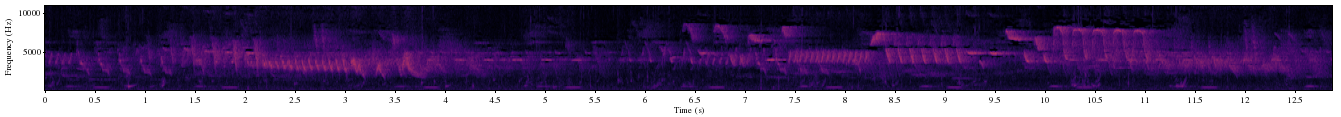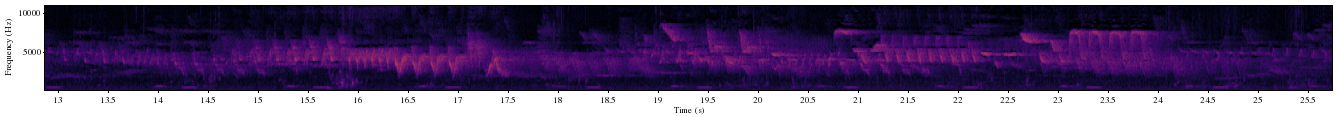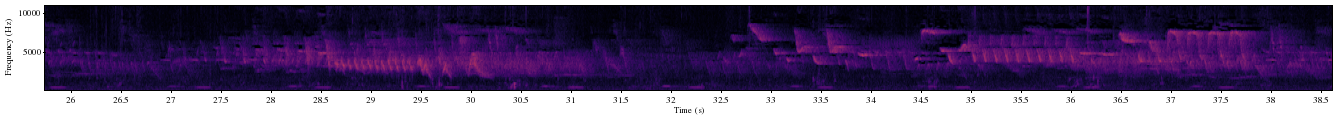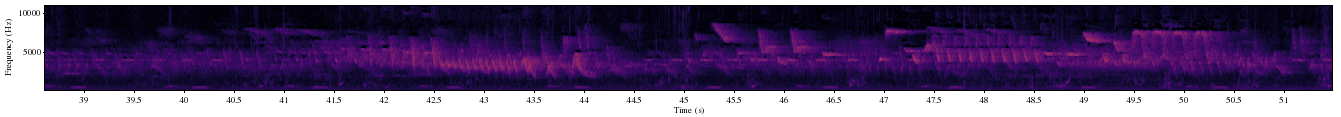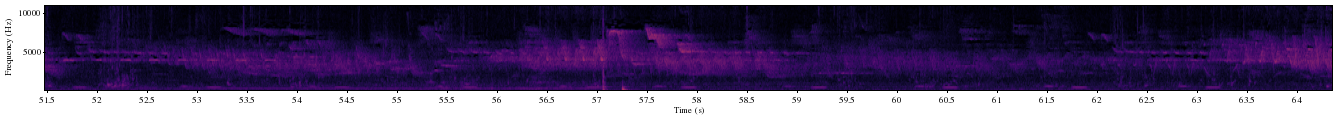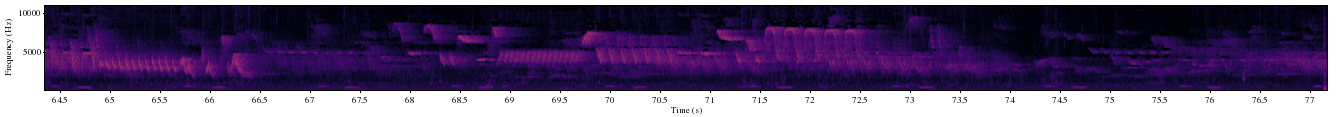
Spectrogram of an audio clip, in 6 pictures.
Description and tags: recorded at the river near my living place, you can hear some birds like a cuckoo etc. recorded with ZOOM H4n Digital Recorder, using the internal XY-Microphones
